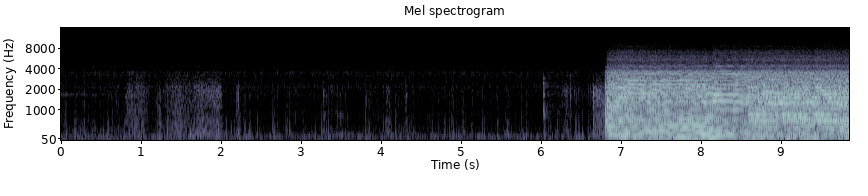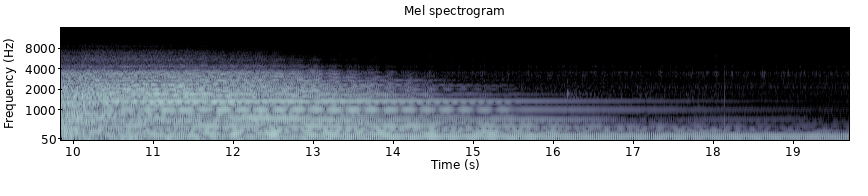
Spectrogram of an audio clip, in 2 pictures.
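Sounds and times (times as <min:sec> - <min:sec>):
de-noised guitar picked strongly: 0:06.7 - 0:19.6.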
